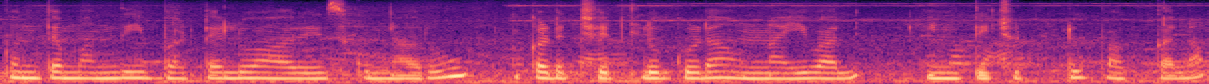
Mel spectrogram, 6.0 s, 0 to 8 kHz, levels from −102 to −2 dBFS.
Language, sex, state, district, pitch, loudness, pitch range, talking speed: Telugu, male, Andhra Pradesh, Annamaya, 210 Hz, -17 LUFS, 200-220 Hz, 110 wpm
